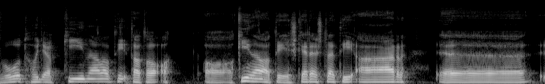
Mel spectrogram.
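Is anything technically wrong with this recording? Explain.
Yes. At 3.20 s, right after "a kínálati és", the speech jumps forward a tiny amount with no gap. This is likely a dropped buffer (overrun): the samples weren't read before the hardware overwrote them, so a very short stretch, roughly a millisecond or two, vanished and the two edges were butted together. Unlike a dropout, no silence fills the hole; the waveform simply skips ahead.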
